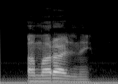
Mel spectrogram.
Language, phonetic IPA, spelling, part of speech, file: Russian, [ɐmɐˈralʲnɨj], аморальный, adjective, Ru-аморальный.oga
- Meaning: 1. amoral 2. immoral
